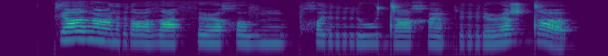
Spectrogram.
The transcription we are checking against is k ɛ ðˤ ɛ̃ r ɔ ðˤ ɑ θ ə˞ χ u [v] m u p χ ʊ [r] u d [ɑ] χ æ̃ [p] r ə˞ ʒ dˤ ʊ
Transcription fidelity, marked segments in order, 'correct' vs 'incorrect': correct, correct, correct, correct

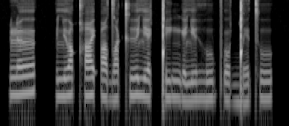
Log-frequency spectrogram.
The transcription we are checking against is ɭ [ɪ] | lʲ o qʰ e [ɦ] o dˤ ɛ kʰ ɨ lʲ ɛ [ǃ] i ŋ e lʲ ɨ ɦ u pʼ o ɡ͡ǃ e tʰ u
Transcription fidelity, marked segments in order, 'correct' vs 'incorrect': incorrect: ə, incorrect: ʔ, correct

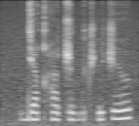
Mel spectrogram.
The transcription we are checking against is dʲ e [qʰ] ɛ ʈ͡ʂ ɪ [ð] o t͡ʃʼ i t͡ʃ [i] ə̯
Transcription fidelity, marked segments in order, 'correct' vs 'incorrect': correct, incorrect: b, incorrect: e

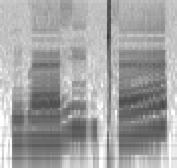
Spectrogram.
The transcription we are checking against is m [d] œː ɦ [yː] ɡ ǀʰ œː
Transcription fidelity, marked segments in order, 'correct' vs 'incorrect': incorrect: b, correct

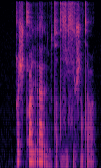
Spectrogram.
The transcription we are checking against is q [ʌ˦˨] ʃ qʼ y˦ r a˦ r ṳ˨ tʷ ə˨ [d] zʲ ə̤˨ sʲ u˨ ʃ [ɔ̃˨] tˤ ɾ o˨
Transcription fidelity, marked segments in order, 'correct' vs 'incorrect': incorrect: ə˦˨, incorrect: tˤ, correct

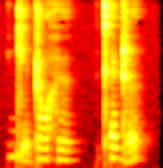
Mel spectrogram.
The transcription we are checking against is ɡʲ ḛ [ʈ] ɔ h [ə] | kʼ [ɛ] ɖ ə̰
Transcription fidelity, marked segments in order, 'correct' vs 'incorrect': correct, incorrect: ʏ, correct

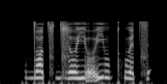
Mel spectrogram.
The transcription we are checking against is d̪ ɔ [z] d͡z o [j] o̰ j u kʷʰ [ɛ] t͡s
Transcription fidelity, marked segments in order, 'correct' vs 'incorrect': incorrect: t͡s, correct, correct

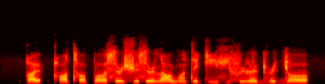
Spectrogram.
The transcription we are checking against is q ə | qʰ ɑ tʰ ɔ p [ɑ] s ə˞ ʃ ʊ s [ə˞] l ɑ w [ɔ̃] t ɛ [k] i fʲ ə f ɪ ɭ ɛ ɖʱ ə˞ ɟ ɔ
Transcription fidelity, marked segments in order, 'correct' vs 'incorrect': incorrect: ɔ, correct, correct, incorrect: c

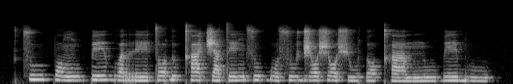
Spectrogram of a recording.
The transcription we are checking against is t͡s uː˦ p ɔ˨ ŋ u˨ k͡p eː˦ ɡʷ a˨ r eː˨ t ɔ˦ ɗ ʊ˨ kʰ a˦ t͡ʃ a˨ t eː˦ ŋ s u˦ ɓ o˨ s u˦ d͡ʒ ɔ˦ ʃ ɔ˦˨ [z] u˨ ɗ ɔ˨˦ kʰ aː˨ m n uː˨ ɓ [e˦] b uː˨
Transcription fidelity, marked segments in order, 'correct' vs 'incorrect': incorrect: ʃ, incorrect: eː˦

